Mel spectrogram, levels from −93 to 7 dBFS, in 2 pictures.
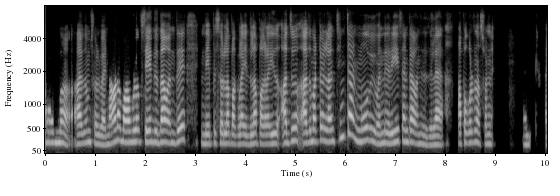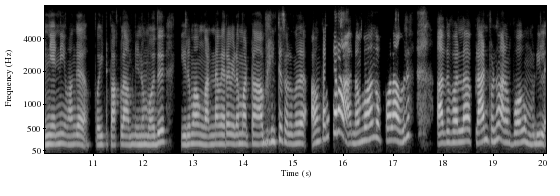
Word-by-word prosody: ஆமா. 220 0 0 0.3
அதுவும் 215 +4 0
சொல்வேன். 185 -2 -2
நானும் 235 +2 +6
அவங்களும் 235 +2 +3
சேர்ந்து 230 -1 +2
தான் 230 0 +7
வந்து, 220 +4 -2 0.4
"இந்த 195 0 -6
எபிசோடுலாம் 200 0 -2
பார்க்கலாம். 190 0 0
இதெல்லாம் 200 +3 -1
பார்க்கலாம்." 190 0 0
இது 200 -1 -2
அது 215 +4 -1 0.2
அது 215 - +1
மட்டும் 255 +2 -2
இல்லாம 240 +1 +1
சின்சான் 345 -1 +2
மூவி 260 0 -2
வந்து 210 +2 -4
ரீசென்ட்டா 235 0 0
வந்ததுல்ல, 180 -2 -3 0.4
அப்போ 205 +2 0
கூட 220 - -1
நான் 205 -2 -4
சொன்னேன். 190 -1 -7 1.0
"அண்ணி 185 +2 +1
அண்ணி 200 +1 -5
வாங்க 185 +1 -4 0.4
போயிட்டு 180 +3 -6
பார்க்கலாம்." 175 +1 -1
அப்படின்னும்போது, 180 +2 -2 0.5
இரும்மா 190 +2 0
உங்க 180 -2 -1
அண்ணன் 190 +1 -3
வேற 185 - -1
விடமாட்டான் 190 0 -1
அப்படின்ட்டு 235 +5 -4
சொல்லும்போது, 200 0 -2 0.2
அவன் 235 +3 -1
கிடைக்கிறான், 380 - +5 0.2
நம்ம 220 +4 -1
வாங்க 310 +1 +2 0.2
போலாம் 260 -1 +6
அப்படினு, 280 +11 -3 0.6
அது 220 +1 -3
மாறிலா 230 +2 +3 0.2
பிளான் 240 +5 +3
பண்ணுவோம், 290 +5 +1
ஆனால் 220 -3 -4
போக 215 +2 +2 0.2
முடியல 195 +1 -3
210 Hz, 160 wpm, -24 LUFS, 190-235 Hz, 1.0 s, தான்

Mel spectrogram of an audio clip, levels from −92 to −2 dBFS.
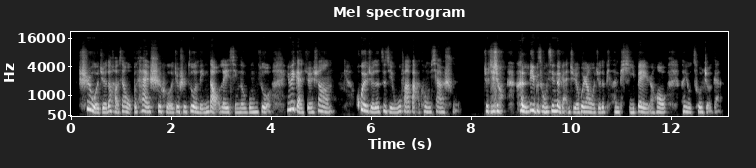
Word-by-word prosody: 是 345 - +4
我 245 - +6
觉 195 +1 0
得 240 - 0
好 210 -6 -5
像 230 +4 -4
我 195 - -2
不 210 - -5
太 225 +1 0
适 235 +2 +2
合 230 -4 -3
就 230 +3 -1
是 225 +1 -3
做 235 0 +3
领 195 +1 -3
导 235 - +1
类 205 -1 +1
型 195 -1 -9
的 195 0 -4
工 205 +1 -2
作， 215 0 -1 0.3
因 315 - +4
为 345 - +6
感 235 - +1
觉 205 +1 -3
上， 225 -1 -3 0.4
会 275 -6 +4
觉 215 -4 +2
得 210 +1 +3
自 240 +4 -4
己 210 -3 -2
无 205 +5 -3
法 235 -2 -2
把 - - -5
控 225 -3 -4
下 215 -1 -5
属。 270 +4 -7 0.5
就 250 - +1
这 230 - +2
种 255 -2 +4 0.3
很 240 -6 +6
力 290 - +7
不 260 - +1
从 225 -3 0
心 250 +3 +3
的 255 - +6
感 205 -1 -6
觉 205 -1 -1
会 230 +2 +3
让 215 -1 0
我 195 - -4
觉 200 +2 -4
得 210 - -2
疲 210 - -15
很 210 -2 -1
疲 195 -1 -6
惫， 200 0 +2
然 190 - -9
后 200 -1 -2 0.3
很 235 - -2
有 210 - -2
挫 210 +2 -2
折 205 - -4
感。 - - -15
215 Hz, 290 characters per minute, -22 LUFS, 205-240 Hz, 0.5 s, 力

